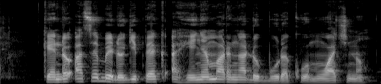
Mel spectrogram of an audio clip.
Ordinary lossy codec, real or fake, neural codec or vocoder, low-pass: none; real; none; none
